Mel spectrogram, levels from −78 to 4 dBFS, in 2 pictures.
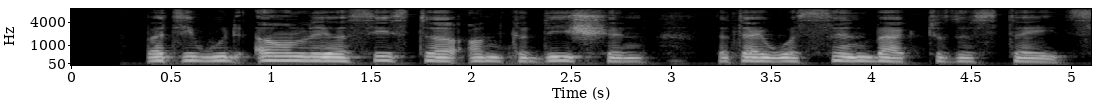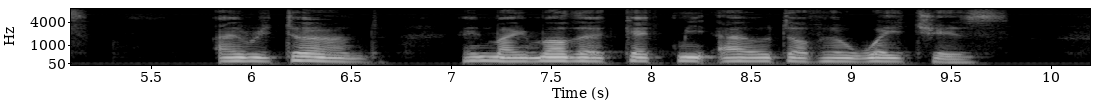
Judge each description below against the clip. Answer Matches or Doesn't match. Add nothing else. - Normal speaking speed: Matches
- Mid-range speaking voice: Matches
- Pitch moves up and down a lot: Doesn't match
